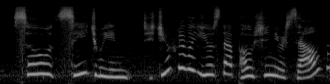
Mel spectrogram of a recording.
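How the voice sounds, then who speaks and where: A woman puts on a squeaky character voice at an extremely high pitch. She talks at a moderate pace with lively intonation. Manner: curious, slightly surprised.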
